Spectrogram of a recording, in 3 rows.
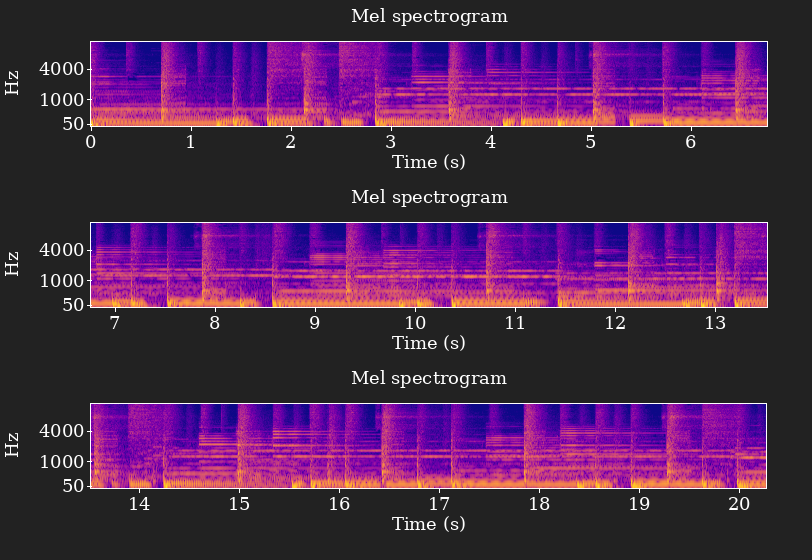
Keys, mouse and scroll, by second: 1.5 r, 2.6 shift+click, 7.9 shift+double click, 8.4 space, 8.8 space, 9.1 scroll up 1, 9.2 space, 9.6 alt+middle click, 9.8 alt+scroll up 1, 10.1 alt+click, 10.4 alt+scroll down 1, 10.4-10.8 alt+scroll up 2, 11.0 alt+middle click, 11.3 alt+scroll up 2, 11.7-12.2 typing, 15.3 Right, 16.6 r, 19.3-20.0 typing, 20.0 right click.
